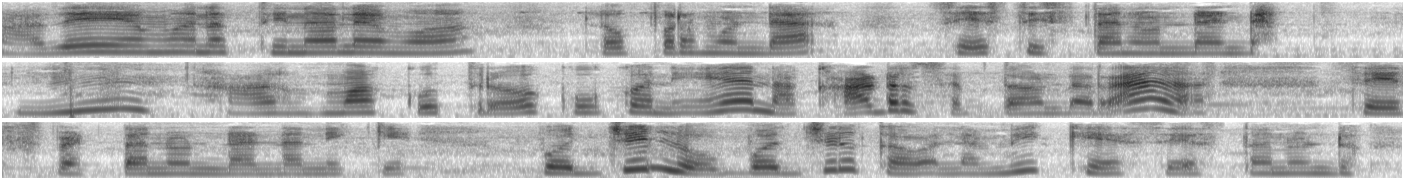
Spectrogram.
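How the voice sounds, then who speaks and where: A woman's voice: high voice, close to an everyday voice. A woman voicing a bossy middle-aged mother-in-law in a cartoon, grumbling and scolding, with faint noise behind. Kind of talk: cartoon voice acting.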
